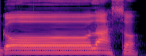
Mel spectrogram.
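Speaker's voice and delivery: long, loud held "Golazo"; drawn-out goal cry. Real, not acted. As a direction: stretch the vowel out like a football commentator. Celebrates the goal.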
